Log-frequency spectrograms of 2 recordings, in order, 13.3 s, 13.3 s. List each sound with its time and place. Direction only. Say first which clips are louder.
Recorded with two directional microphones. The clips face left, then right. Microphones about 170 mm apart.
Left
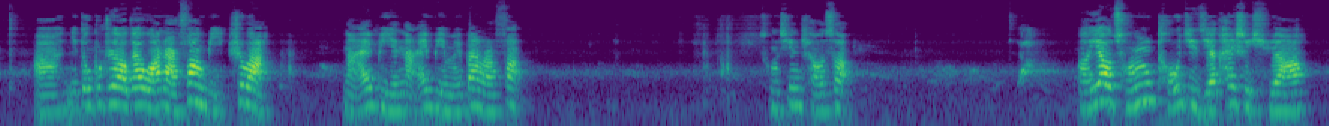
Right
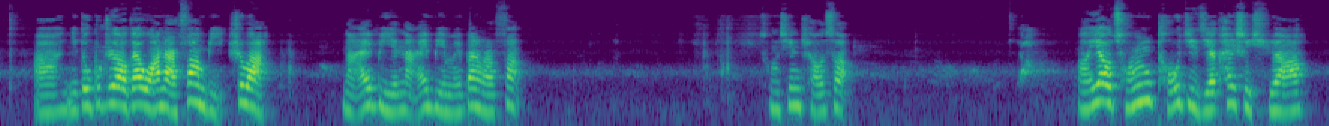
0.1 s a woman's voice: right 3 dB; 50° right (ahead or behind)
7.6 s a woman's voice: right 9 dB; 50° right (ahead or behind)
10.8 s a woman's voice: right 3 dB; 50° right (ahead or behind)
